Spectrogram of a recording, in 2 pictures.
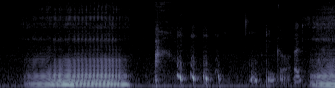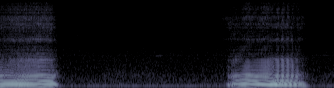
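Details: Loud, low, rattling snores about two seconds long, with quieter snuffling between them in a quiet room.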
